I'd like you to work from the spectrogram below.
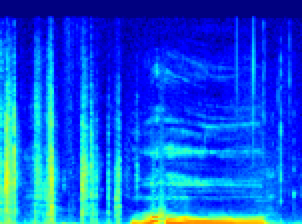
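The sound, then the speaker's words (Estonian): A few quick crinkles and rustles of paper as a numbered paper slip is drawn from a table in a lottery draw and opened, followed by a person's drawn-out voiced sound. “vaid minu ees laual on paberilipikud ja me tõmbame loosi ja kuna me teie nimesid ette ei, ei lugenud, siis seal paberite peal on numbrid nii, võtame siis selle siit ja vaatame.”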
